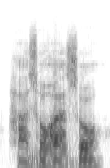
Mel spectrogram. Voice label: "haaso haaso", Apatani

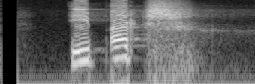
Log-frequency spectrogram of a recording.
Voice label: "armadillo", Akateko

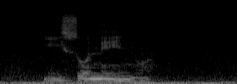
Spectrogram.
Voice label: "sad", Kibembe

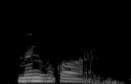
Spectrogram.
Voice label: "manvukor", Roon

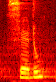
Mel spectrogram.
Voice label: Nukuoro; comb

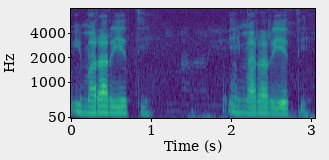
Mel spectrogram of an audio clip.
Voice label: "mararieti", Wamesa

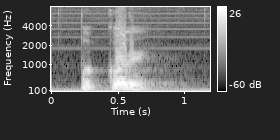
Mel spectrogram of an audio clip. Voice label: "dust", K'iche'

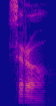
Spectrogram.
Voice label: "swro", Apatani

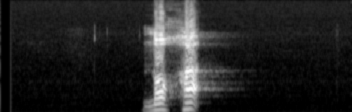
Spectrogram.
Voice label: "lago", itza

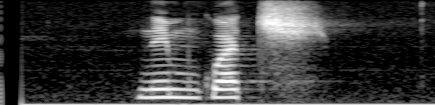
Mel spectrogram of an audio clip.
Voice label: poqomam; ancho

